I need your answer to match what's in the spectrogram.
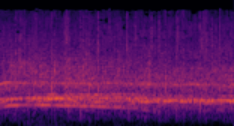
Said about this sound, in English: And can I have a big round of applause for my guest co-host, Margaret Cabourn Smith?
